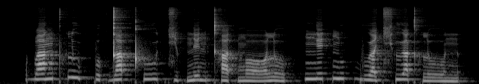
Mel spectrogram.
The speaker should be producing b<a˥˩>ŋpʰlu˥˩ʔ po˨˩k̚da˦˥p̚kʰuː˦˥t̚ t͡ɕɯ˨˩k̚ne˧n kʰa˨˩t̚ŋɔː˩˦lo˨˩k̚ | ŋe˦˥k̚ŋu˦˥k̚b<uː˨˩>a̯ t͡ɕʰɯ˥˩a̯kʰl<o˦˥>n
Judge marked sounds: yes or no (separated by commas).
no, no, no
